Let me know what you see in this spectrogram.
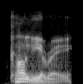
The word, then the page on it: colliery: British English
